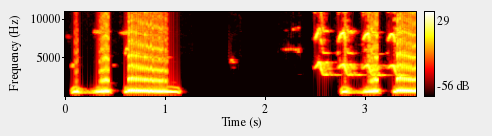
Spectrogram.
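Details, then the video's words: Tekukur, or spotted dove, calling in a way said to agitate other birds: a phrase of two short coos and a long husky note, a pause, then the phrase starting again with faint high chirps behind. "Suara kicau Burung TEKUKUR cepat membuat Emosi burung - TEKUKUR鸟的声音"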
